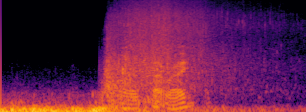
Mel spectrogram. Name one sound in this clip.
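Water splashes as a swimmer breaks the surface.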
